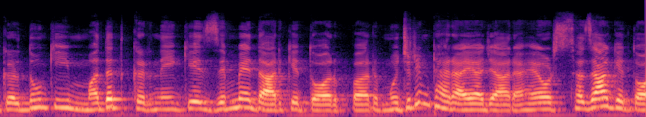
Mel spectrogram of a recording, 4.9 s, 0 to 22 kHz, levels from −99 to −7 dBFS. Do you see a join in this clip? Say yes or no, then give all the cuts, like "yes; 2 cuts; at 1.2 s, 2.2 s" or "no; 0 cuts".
no; 0 cuts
